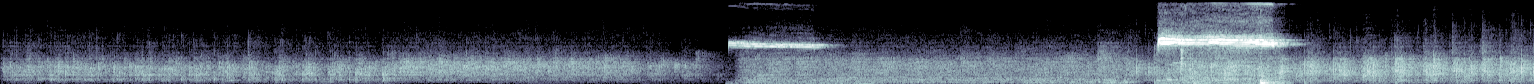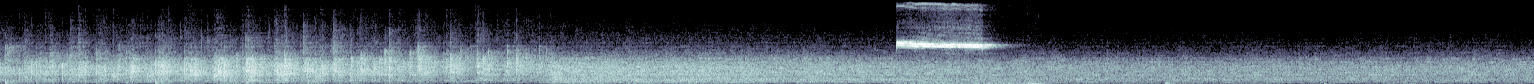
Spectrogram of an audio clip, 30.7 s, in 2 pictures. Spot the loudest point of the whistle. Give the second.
12 s.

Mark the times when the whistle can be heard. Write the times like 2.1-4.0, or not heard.
7.2-8.7, 11.6-12.8, 24.3-25.7.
